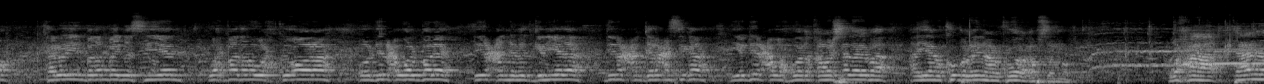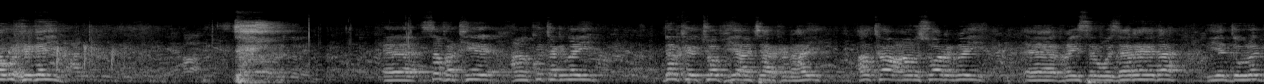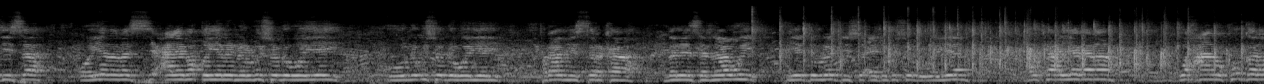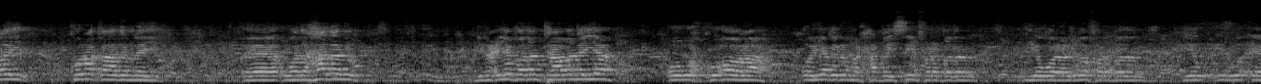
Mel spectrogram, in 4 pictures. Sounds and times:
Male speech, man speaking: 0.0s - 10.8s, 11.7s - 13.6s, 16.4s - 18.7s, 19.3s - 39.6s, 40.4s - 41.6s, 42.7s - 50.5s.

